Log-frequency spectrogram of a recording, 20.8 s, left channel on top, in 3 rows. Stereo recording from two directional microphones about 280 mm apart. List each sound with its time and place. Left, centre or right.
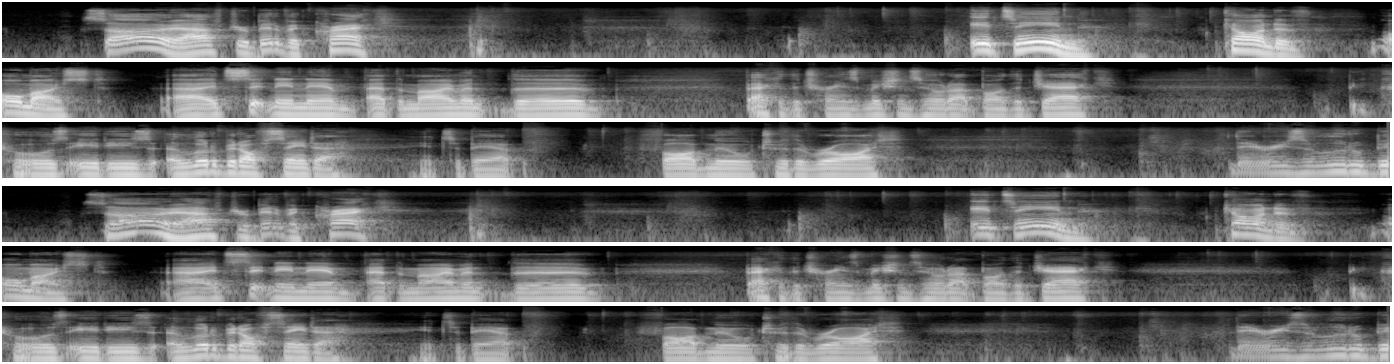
0.4 s speech: centre
4.8 s speech: centre
19.3 s a sound: centre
